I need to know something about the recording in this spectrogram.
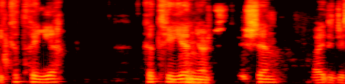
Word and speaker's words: cad chuige: But there's pronunciation, the way it comes out in the wash when people talk is katia.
